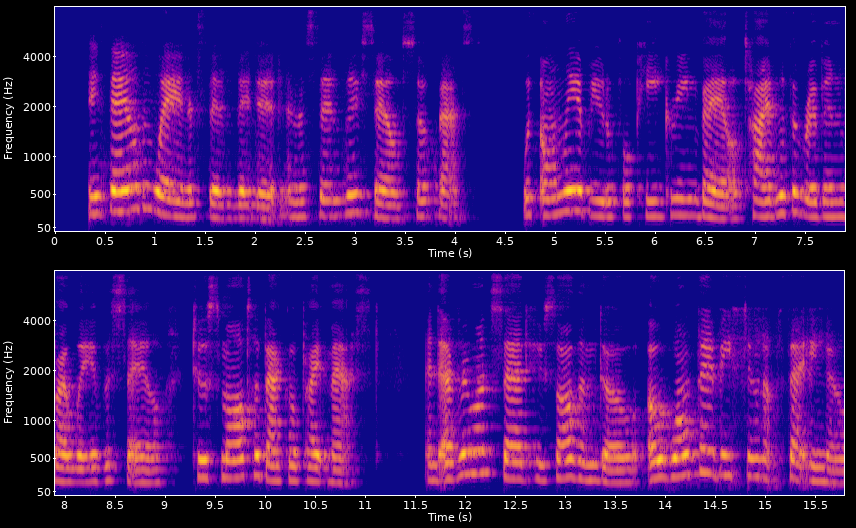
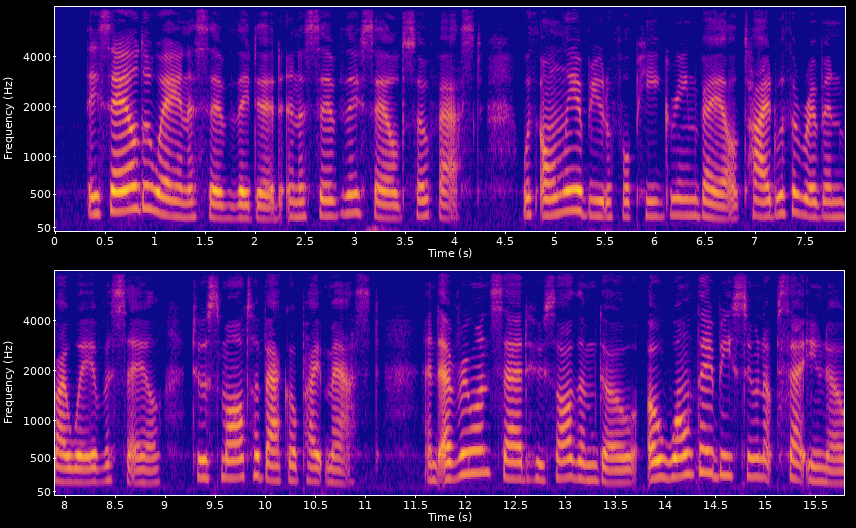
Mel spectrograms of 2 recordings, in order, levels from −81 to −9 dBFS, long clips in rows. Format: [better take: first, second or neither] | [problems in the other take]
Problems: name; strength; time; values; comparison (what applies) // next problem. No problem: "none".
second | noise reduction (neural mask model DeepFilterNet 3)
